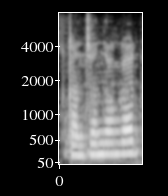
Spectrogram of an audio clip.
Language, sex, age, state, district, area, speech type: Assamese, female, 18-30, Assam, Dibrugarh, rural, spontaneous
